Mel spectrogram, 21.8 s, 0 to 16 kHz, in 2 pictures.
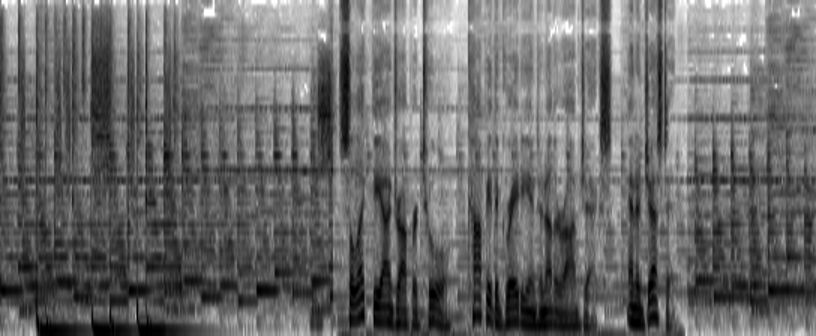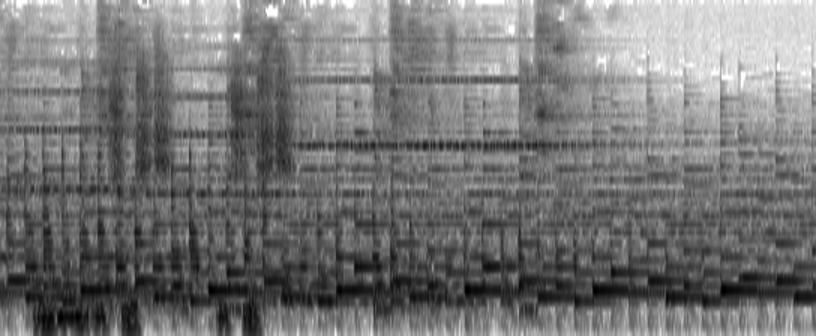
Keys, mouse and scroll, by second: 2.7 space, 2.8 click, 8.3 ctrl+shift+], 9.0 click, 10.8 alt+scroll down 1, 11.5-13.9 drag, 18.6 space, 18.7-21.5 drag.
